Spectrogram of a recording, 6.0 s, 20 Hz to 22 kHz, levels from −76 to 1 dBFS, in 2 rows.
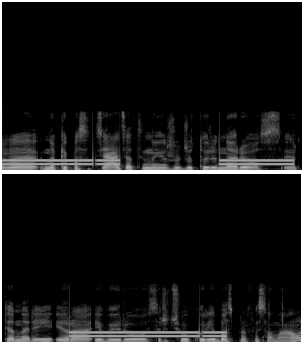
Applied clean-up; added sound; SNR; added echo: none; Telephone; -2 dB; none.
